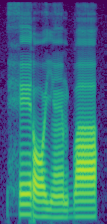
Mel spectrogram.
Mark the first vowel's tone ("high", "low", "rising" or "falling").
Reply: high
